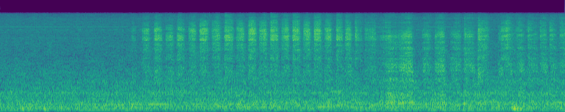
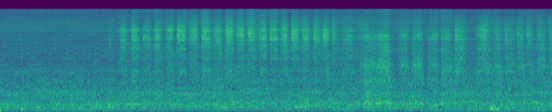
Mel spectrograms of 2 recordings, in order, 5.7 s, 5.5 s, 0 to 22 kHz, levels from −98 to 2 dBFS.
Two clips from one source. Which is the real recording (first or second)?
first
